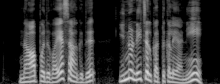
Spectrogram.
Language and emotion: Tamil, angry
